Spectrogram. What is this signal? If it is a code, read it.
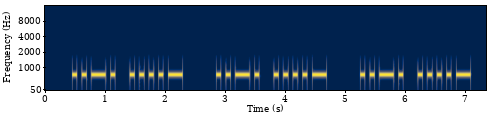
Morse code, heard as a keyed tone, about 15 wpm, 700 Hz. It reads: F4 F4 F4
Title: Callsign Prefixes for Top 25 DXCC - Repeated 3x - 15wpm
